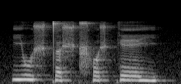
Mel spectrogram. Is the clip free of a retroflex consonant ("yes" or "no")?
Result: no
